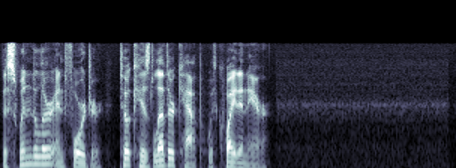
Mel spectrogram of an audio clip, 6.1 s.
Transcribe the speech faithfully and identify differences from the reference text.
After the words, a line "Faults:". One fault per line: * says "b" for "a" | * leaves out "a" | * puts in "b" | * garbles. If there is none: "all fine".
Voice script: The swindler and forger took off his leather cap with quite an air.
The swindler and forger took his leather cap with quite an air.
Faults:
* leaves out "off"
